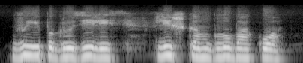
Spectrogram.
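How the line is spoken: Trembling voice. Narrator (Russian): дрожащим голосом произнес

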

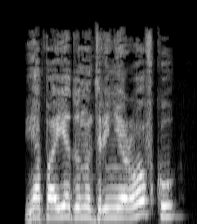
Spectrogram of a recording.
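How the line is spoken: Shouting. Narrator (Russian): прокричала она

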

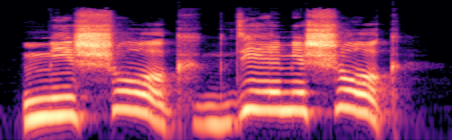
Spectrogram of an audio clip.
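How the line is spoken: Moaning. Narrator (Russian): застонал он

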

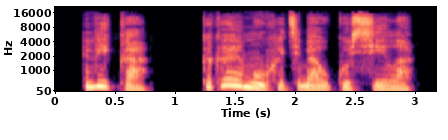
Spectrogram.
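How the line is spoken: Perfectly calm question. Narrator (Russian): абсолютно спокойно поинтересовался босс

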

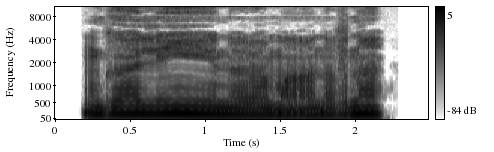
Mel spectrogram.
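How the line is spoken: Resigned drawl. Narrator (Russian): Обреченно протянула Машка

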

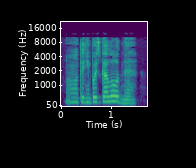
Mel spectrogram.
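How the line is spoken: Plain. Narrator (Russian): спросил Берт

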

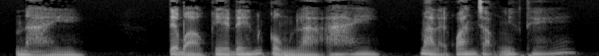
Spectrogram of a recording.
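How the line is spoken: Elder's quiet question. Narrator (Vietnamese): Trưởng lão nhỏ giọng hỏi Ngô Thắng

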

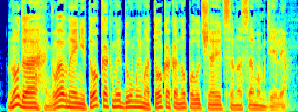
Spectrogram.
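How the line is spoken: Sighing. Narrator (Russian): вздохнул я

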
